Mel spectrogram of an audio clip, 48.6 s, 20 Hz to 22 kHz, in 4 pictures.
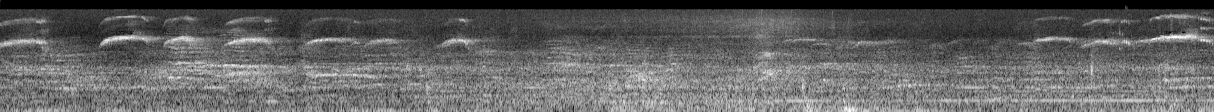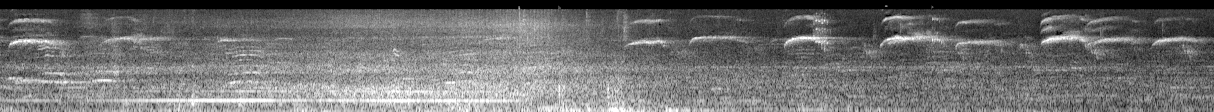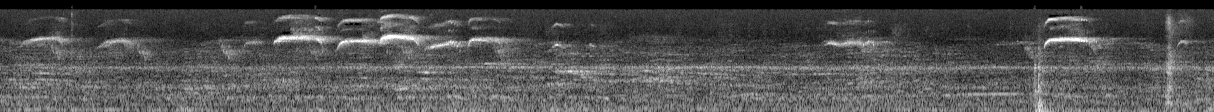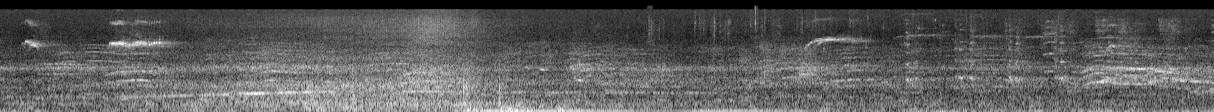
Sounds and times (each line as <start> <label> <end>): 0.0 les cloches de Notre Dame sonnent 48.5
0.0 martinets crient dans le ciel 48.5
0.0 voitures de passage 48.5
